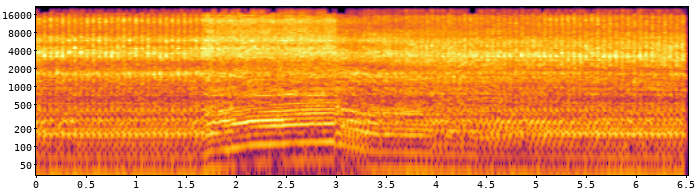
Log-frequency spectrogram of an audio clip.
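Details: Honda FG110 with GX25 engine, idle set high during carb tuning to warm it: fast steady idle with a brief pitch wobble, then settles evenly; normal high idle.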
